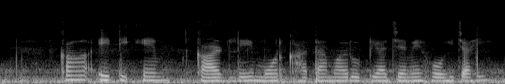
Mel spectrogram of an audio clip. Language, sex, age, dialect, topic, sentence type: Chhattisgarhi, female, 25-30, Central, banking, question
